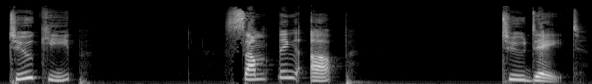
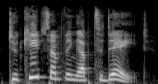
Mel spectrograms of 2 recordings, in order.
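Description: First: The phrase is said slowly and carefully. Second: The phrase is said at normal speed. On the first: "repeat after me" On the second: "now let's say it at a normal pace"

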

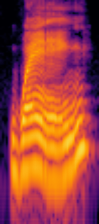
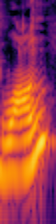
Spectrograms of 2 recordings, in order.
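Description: First: The vowel rhymes with hang or bang. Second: The vowel rhymes with long or song. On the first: This is the spelling-based American pronunciation. "which is the American way of pronouncing it" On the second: This is the original Mandarin pronunciation. "the actual pronunciation is Wang, like rhyming with the English words long or song"

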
